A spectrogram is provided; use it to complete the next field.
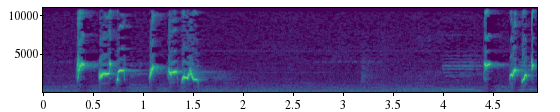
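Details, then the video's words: Red-whiskered bulbul from Thailand, a recording used to teach young birds to sing: a quick phrase of six bright, slurred whistled notes, a three-second pause over faint low hum, then the phrase begins again. "นกปรอดหัวจุก Thailand Bird: เสียงดีมาก (สอนลูกไก่) เต็ม - ฝึกร้องเพลงร้องเพลงยอดหรือเสียงบิด"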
